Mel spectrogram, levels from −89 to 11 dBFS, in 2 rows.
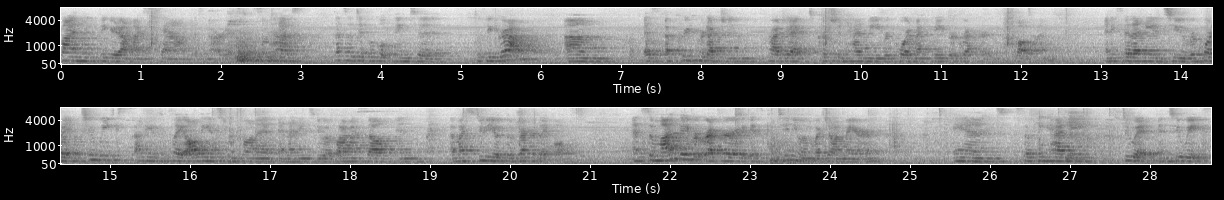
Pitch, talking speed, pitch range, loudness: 175 Hz, 185 wpm, 160-195 Hz, -28 LUFS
